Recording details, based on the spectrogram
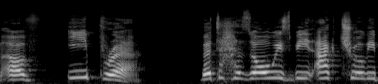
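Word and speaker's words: Ypres: been actually pronounced by the name of wipers nothing could mark a thing as more continuously national than that english men sundered by vast centuries should actually make the same mistake and should mispronounce the same word in the same way there is in this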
